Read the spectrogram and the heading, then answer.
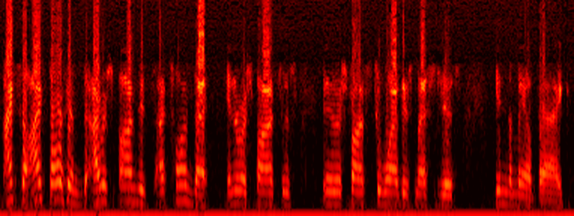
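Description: A man with a high-pitched voice argues his case over the phone. He is insistent but halting, often repeating words as he goes. The recording is dry and without echo. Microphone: telephone call.

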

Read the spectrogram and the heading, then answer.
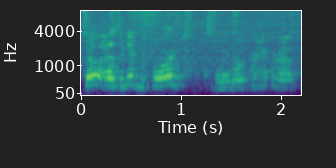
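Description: A man's voice: extremely high pitch, fast talker, dark tone, muffled recording. A man demonstrating spray finishing in his home garage, thinking aloud casually and restarting his sentences. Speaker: home woodworker. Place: home garage paint booth. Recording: hissy spray and compressor noise.

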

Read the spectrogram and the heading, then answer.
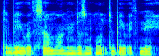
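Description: A man playing a seductive, smug villain in an intimate ASMR roleplay, whispery, slow and coaxing. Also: medium pitch, fairly even intonation, gravelly, darkish tone, husky, dry recording. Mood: measured, courteous. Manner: slow, whispery, teasing, deliberate. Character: seductive male villain, smug, coaxing, possessive yet courteous.

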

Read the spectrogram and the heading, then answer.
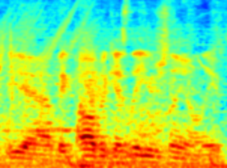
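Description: A man's voice: lowish voice, quick pace, over loud music. A man chatting and joking with friends while they play a video game, swearing and laughing often. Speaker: let's play co-host. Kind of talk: casual gaming banter.

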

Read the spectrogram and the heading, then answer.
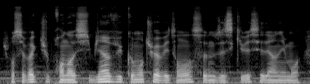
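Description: A man's voice: lowish voice, fairly even intonation, very fast, dark tone, faint music behind, lightly acted. A man voicing a candid, caring teenage schoolboy in a visual novel, in a plain inquisitive way. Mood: curious.

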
